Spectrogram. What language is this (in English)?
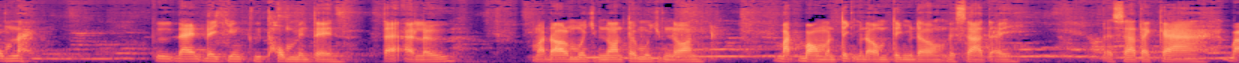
Thai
